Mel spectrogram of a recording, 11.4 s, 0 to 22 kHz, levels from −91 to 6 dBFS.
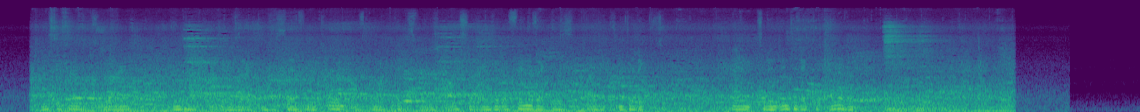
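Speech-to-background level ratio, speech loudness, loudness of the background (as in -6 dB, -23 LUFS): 0.5 dB, -27.0 LUFS, -27.5 LUFS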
